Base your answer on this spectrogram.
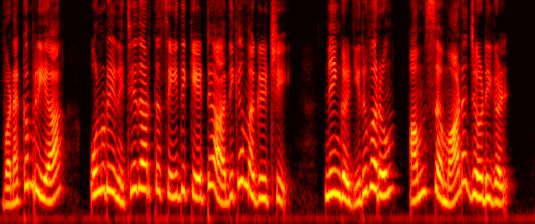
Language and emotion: Tamil, happy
